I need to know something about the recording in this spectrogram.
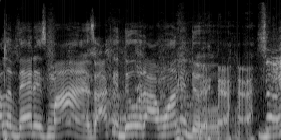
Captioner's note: laughs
